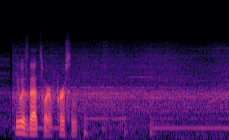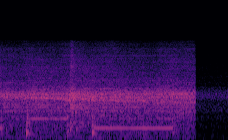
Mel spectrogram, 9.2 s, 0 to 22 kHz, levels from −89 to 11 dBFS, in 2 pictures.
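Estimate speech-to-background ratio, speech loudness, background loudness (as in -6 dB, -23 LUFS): 20.0 dB, -20.5 LUFS, -40.5 LUFS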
